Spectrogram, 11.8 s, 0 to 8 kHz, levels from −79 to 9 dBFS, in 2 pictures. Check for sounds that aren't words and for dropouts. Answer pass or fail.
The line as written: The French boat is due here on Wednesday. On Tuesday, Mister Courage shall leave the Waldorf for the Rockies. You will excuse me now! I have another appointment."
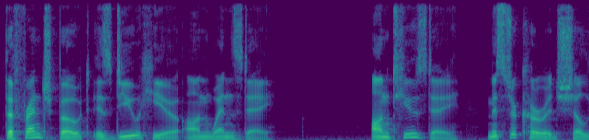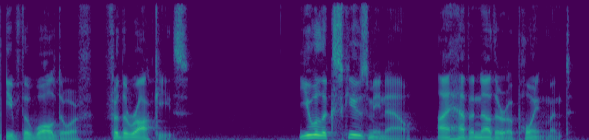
fail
